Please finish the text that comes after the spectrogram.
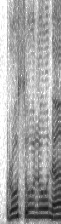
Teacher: हत्ता इजा अत रुसूलुना र को हैवी कीजिए। रॉ कंडीशनल हैवी है पेश की वजह से · را کو ہیوی کیجئے، را کنڈیشنل ہیوی ہے پیش کی وجہ سے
